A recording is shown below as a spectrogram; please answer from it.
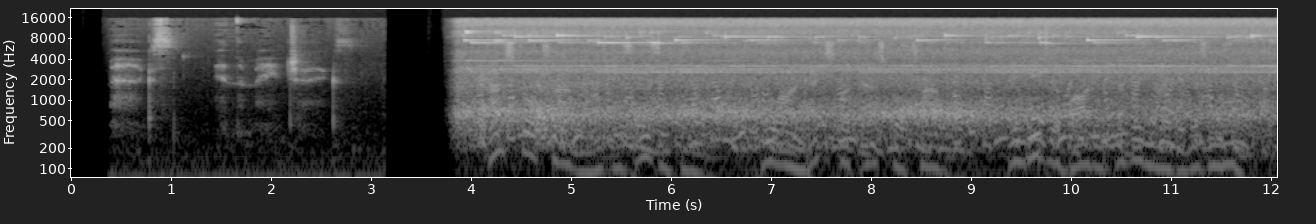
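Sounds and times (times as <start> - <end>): faint whispering: 0.4 - 2.8, 4.0 - 12.0
ambient music: 3.8 - 12.0
high tinkling chimes: 3.8 - 12.0
low hum: 3.8 - 12.0
many overlapping voices: 3.8 - 12.0.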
